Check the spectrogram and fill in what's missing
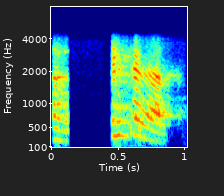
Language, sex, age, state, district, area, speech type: Sindhi, female, 45-60, Maharashtra, Thane, urban, conversation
